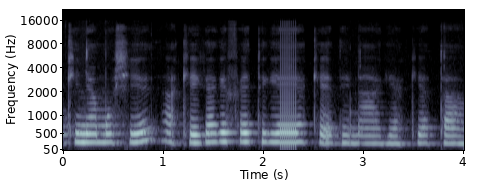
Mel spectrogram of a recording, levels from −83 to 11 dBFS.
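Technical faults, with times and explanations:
2.18 to 2.35 s, system hang loop: for a moment the speech freezes into a rough, steady buzz. The same 21.33 ms slice of audio plays back-to-back eight times, so you hear it repeating at about 46.9 Hz instead of as a stutter. That's the playback side briefly stalling while the audio hardware keeps replaying its ring buffer, and the loop length fits a 1024-sample buffer. Once it recovers, the speech carries on with essentially nothing missing.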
